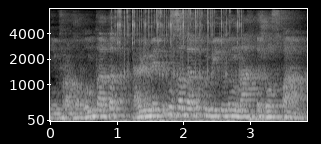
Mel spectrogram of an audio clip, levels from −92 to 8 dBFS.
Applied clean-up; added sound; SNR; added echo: none; Rattle / Rattle (instrument); 6 dB; reverberation time 1.1 s.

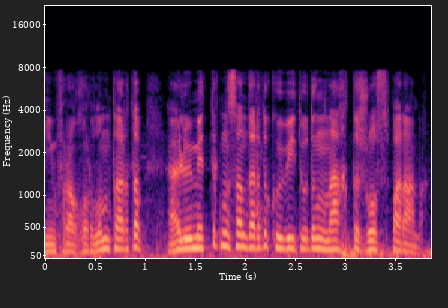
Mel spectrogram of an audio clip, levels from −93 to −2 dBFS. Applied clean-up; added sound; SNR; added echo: none; none; none; none.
